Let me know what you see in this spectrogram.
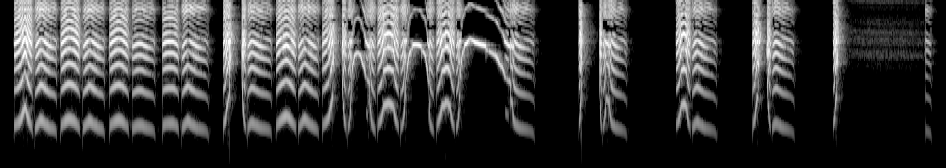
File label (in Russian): pisk plyushevoj igrushki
